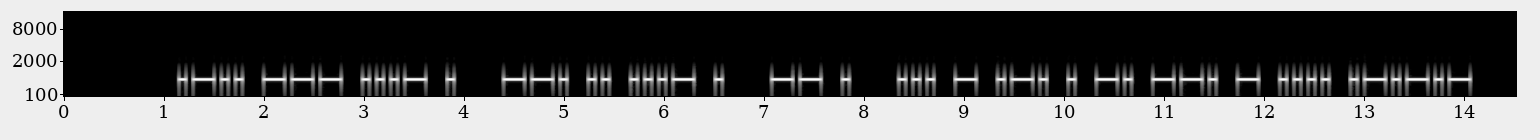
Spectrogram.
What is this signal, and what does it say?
Morse code, heard as a keyed tone, about 17 wpm, 700 Hz. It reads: LOVE GIVE ME STRENGTH.
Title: Sentences from Top 1300 Words 17wpm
